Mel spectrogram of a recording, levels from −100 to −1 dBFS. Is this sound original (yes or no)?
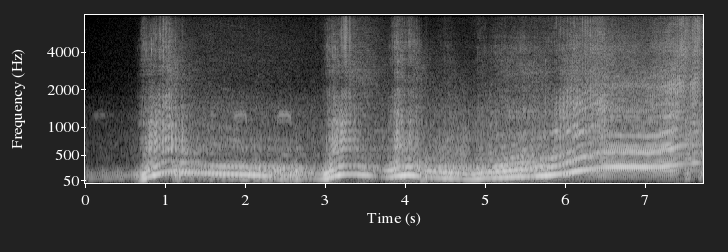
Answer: yes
